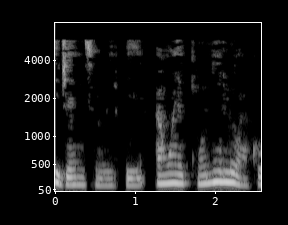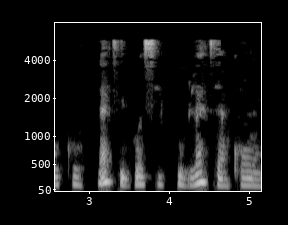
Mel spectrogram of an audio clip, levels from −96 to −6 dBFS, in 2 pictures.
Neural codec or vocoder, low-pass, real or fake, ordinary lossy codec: none; 7.2 kHz; real; MP3, 24 kbps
